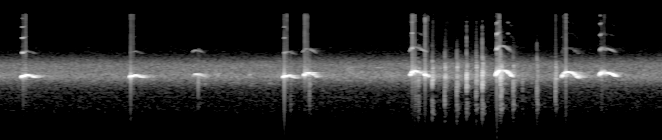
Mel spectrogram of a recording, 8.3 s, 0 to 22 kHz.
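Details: Laysan albatross (Phoebastria immutabilis) chicks during a beak-fighting turf war at a nest, 30 May 2016: short, high whistled upslurred squeaks every second or so, with a burst of sharp clicks and clacks midway over steady background hiss.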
